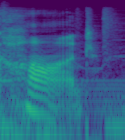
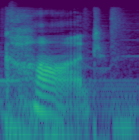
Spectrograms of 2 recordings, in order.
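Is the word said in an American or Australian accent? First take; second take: Australian; Australian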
